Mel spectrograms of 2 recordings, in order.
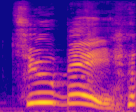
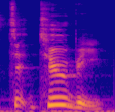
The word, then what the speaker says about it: Tubi: Tubi. No, it's spelled like weapons. Tubi.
